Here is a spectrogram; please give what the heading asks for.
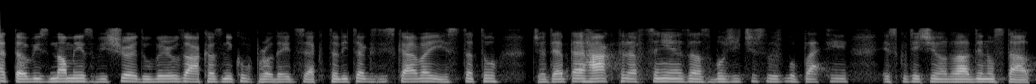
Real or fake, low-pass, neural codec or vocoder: fake; 5.4 kHz; codec, 16 kHz in and 24 kHz out, 0.4 kbps, LongCat-Audio-Codec, two codebook decoder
